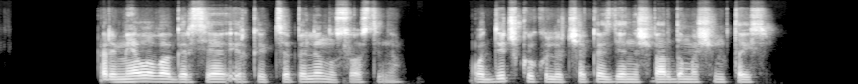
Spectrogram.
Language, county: Lithuanian, Kaunas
